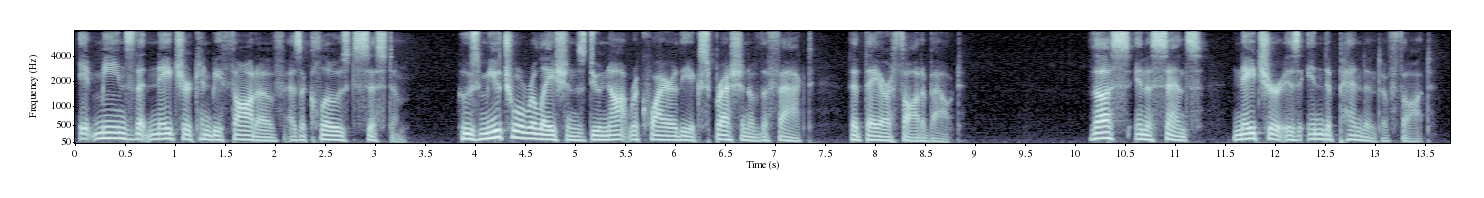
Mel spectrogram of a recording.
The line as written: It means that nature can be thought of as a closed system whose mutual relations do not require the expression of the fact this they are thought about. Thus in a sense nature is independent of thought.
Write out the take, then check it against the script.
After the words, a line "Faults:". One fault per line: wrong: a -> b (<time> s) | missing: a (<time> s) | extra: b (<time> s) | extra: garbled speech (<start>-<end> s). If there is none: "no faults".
It means that nature can be thought of as a closed system whose mutual relations do not require the expression of the fact that they are thought about. Thus in a sense nature is independent of thought.
Faults:
wrong: this -> that (7.7 s)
